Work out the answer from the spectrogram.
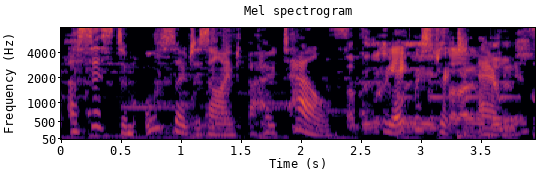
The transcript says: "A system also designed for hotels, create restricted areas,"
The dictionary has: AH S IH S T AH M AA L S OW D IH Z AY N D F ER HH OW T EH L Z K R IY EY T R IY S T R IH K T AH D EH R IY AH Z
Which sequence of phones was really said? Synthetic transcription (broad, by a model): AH S IH S T AH M AA L S OW D IH Z AY N D F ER HH OW T EH L Z K R IY EY T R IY S T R IH K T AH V EH R IY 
